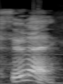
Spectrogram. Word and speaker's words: Sune: But mostly I'm here on the behalf of Sune. And people will probably send us comments saying it's pronounced soon or bullshit. I don't care. It's soon now.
